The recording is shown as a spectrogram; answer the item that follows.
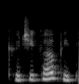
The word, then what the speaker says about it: Kuchi Kopi: It's spelled K-U-C-H-I-K-O-P-I. So, you know, there were a lot of ways I could have gotten this wrong and I got it right.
